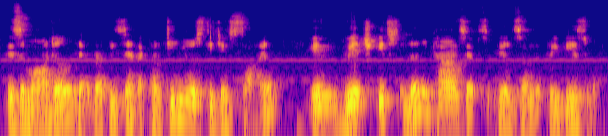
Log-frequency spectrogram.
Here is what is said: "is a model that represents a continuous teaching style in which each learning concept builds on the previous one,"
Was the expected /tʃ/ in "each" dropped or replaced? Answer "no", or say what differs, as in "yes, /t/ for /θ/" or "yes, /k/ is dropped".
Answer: yes, /s/ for /tʃ/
